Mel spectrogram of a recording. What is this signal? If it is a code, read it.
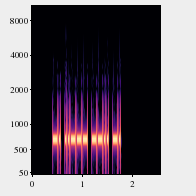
Morse code, heard as a keyed tone, about 40 wpm, 700 Hz. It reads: N2ZN
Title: Call Signs Repeated 2x - 40wpm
